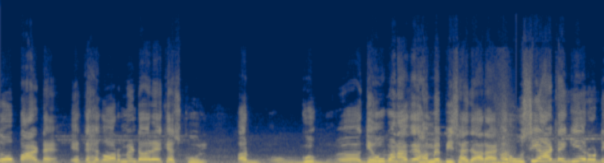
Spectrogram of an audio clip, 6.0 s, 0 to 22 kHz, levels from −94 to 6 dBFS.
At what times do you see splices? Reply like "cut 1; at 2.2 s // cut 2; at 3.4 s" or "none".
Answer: cut 1; at 5.0 s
